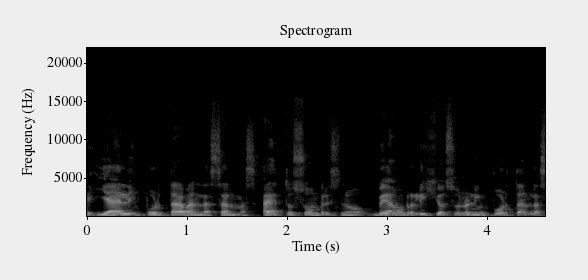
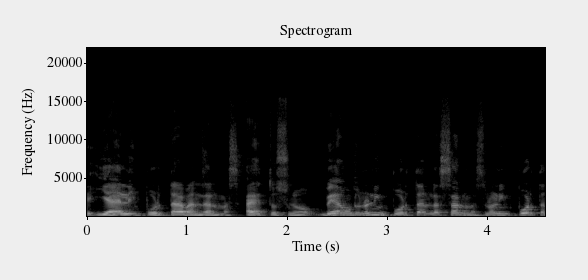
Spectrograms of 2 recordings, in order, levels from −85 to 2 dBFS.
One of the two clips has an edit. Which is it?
second; 3 cuts; at 1.1 s, 2.0 s, 2.7 s

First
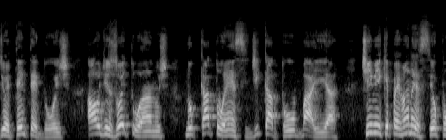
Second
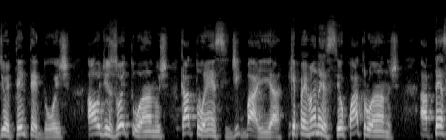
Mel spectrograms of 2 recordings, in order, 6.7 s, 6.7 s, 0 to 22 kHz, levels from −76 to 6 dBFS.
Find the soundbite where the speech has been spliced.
second; 4 cuts; at 2.6 s, 3.6 s, 4.3 s, 5.2 s

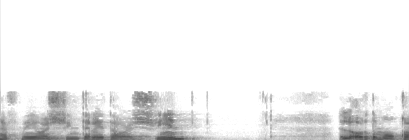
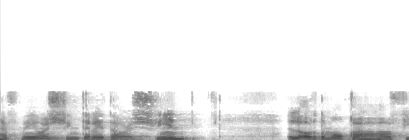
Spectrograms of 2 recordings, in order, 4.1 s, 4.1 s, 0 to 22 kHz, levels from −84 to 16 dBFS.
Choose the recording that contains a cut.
second; 1 cut; at 2.0 s

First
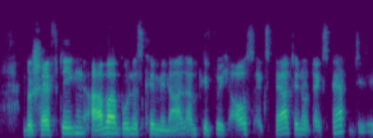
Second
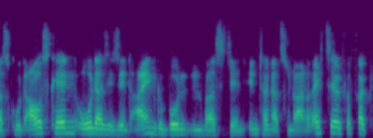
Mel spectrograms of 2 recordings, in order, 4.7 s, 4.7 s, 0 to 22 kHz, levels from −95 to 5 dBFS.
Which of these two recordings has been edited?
first; 2 cuts; at 1.5 s, 2.7 s

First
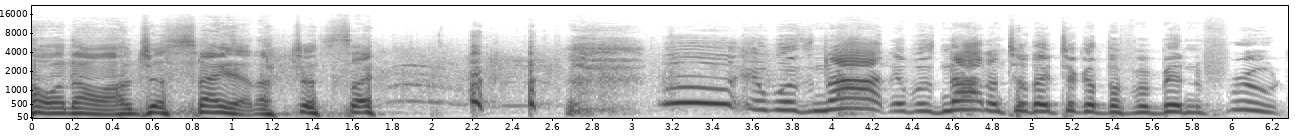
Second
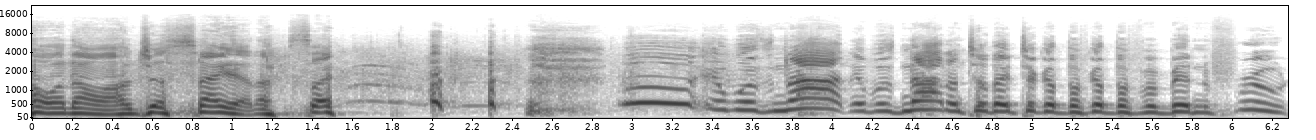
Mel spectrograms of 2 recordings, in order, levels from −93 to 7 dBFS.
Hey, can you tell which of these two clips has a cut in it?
second; 2 cuts; at 1.3 s, 5.3 s

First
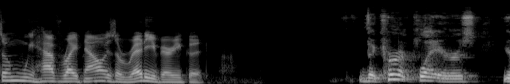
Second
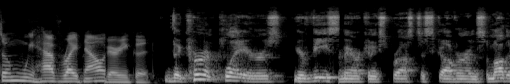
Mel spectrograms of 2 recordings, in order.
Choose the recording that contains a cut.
second; 4 cuts; at 1.0 s, 1.6 s, 2.9 s, 3.4 s

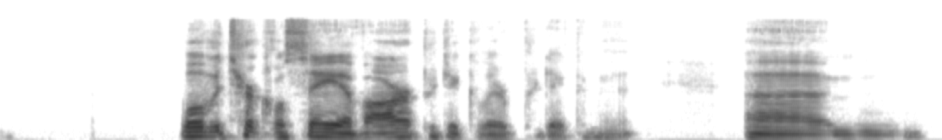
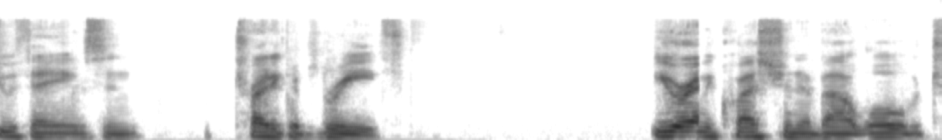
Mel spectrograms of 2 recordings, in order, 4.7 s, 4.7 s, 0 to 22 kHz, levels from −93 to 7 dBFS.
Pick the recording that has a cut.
second; 2 cuts; at 1.4 s, 3.5 s

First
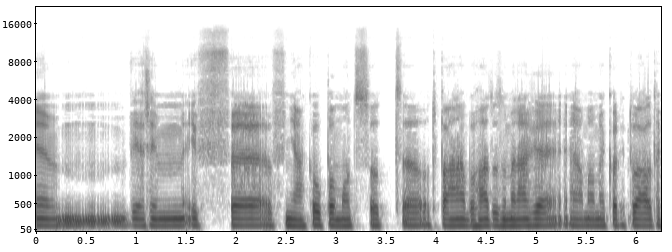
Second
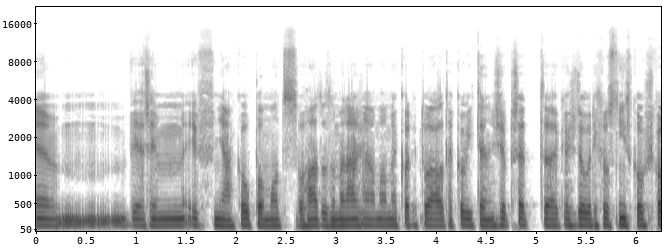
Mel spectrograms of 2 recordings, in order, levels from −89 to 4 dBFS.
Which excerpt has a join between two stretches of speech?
second; 3 cuts; at 1.6 s, 2.6 s, 3.2 s

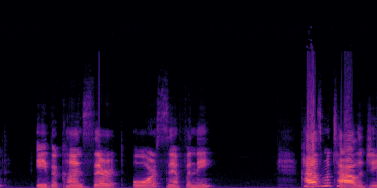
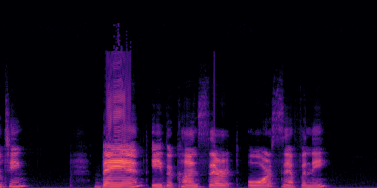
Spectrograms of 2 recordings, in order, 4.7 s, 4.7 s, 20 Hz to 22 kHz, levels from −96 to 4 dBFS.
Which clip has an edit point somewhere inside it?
second; 1 cut; at 1.9 s

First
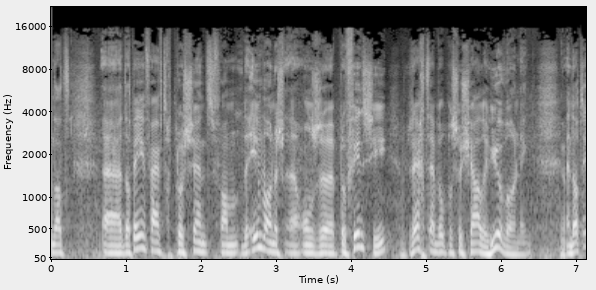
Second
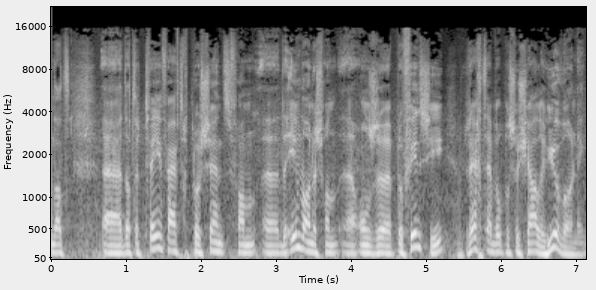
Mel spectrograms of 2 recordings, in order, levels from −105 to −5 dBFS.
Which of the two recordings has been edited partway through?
first; 3 cuts; at 1.1 s, 2.5 s, 3.1 s

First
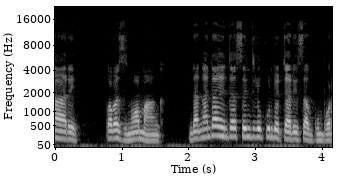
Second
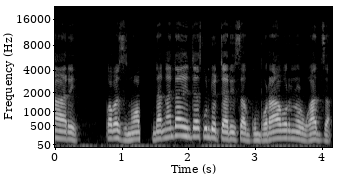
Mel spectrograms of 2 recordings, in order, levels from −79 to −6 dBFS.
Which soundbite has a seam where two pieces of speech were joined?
second; 2 cuts; at 1.3 s, 2.2 s

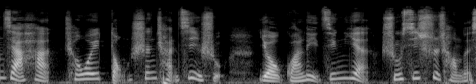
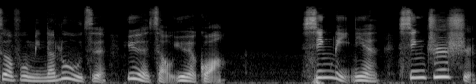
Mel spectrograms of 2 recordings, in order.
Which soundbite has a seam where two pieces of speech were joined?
first; 1 cut; at 3.7 s

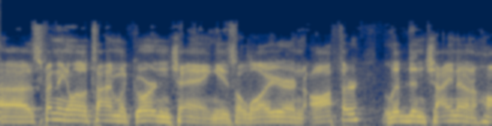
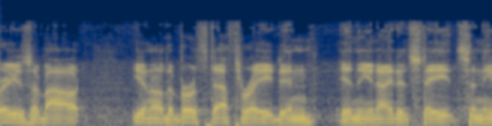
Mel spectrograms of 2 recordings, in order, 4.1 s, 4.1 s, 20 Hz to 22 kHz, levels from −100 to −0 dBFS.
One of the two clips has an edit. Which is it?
first; 1 cut; at 3.1 s

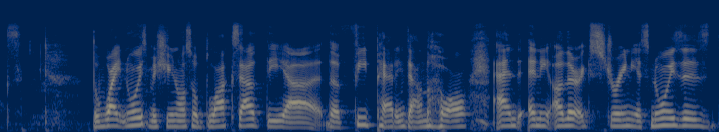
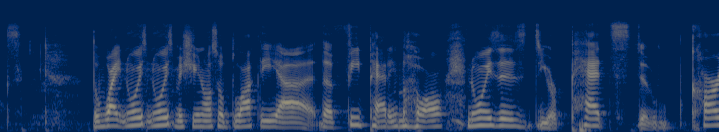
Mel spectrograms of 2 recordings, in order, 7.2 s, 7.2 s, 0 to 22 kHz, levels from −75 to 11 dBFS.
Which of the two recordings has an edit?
second; 4 cuts; at 1.5 s, 2.6 s, 4.0 s, 4.7 s

